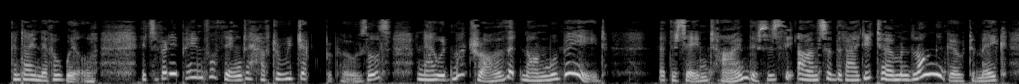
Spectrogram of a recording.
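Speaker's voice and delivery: high-pitched, self-important lady refusing a suitor; Mrs Nickleby, protesting. Acted. Lady rebuffing her suitor before her daughter, primly protesting. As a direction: pitch it high and lively, solemnly declining.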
